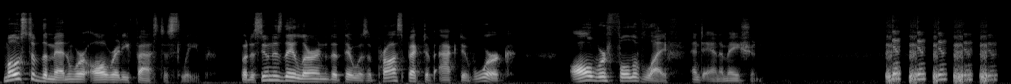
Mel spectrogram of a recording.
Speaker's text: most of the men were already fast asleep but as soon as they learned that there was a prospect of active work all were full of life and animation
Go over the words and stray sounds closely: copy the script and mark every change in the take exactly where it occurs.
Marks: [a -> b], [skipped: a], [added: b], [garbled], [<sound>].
most of the men were already fast asleep but as soon as they learned that there was a prospect of active work all were full of life and animation [laugh]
